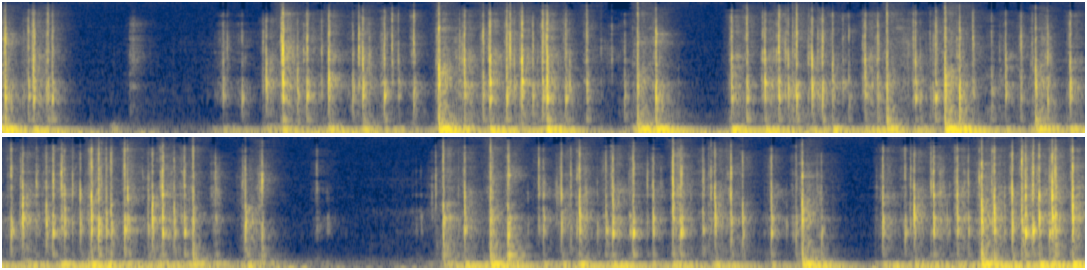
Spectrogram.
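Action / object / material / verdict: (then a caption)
tap / plastic mechanical keyboard / plastic / none. A white plastic Ducky Miya Pro tenkeyless mechanical keyboard with RGB backlight is typed on continuously with the fingertips. It produces rapid, sharp, bright key clacks over a low thock, with brief pauses near the start and around the seventh second before the typing resumes.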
